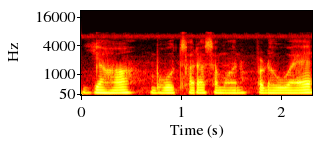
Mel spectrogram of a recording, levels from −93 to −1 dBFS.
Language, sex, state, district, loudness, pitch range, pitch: Hindi, male, Uttar Pradesh, Shamli, -19 LUFS, 120-130 Hz, 125 Hz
